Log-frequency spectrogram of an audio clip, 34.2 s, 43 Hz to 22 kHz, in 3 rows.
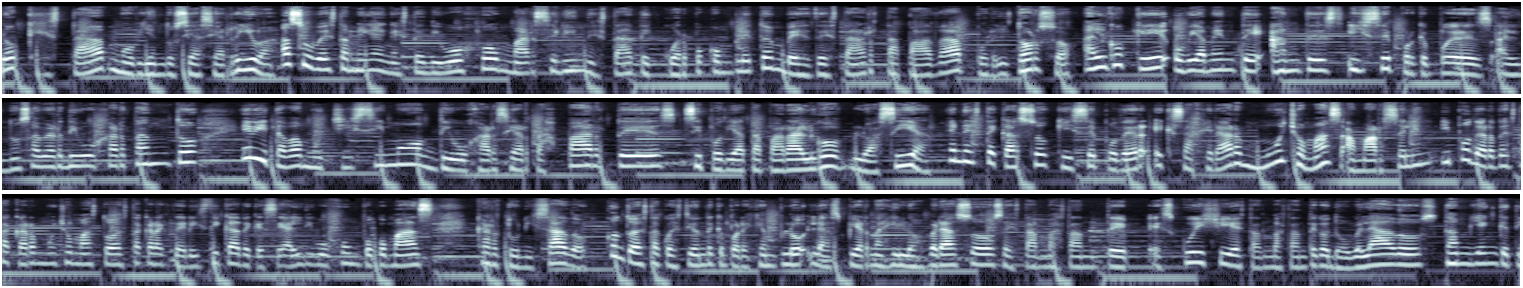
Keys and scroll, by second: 1.6 i, 17.3 i, 24.5 i, 28.5 i.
